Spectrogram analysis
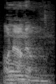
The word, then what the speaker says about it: Onam: I want to pronounce it properly. Onam.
